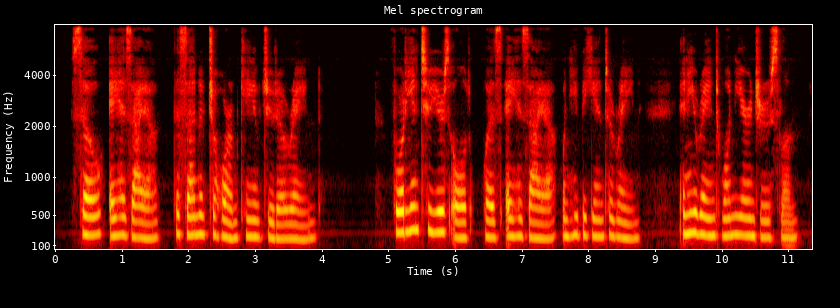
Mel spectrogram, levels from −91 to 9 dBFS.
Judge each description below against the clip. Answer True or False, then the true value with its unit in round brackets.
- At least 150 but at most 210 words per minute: True (160 wpm)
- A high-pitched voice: True (225 Hz)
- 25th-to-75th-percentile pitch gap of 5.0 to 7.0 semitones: False (3.1 semitones)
